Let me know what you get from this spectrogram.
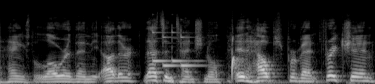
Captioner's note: alarms rings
